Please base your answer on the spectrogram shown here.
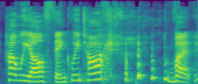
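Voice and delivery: laughing through the words, high and loud. Real, not acted. Actor joking about standard American dialect, laughing. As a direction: break into a laugh at your own joke.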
